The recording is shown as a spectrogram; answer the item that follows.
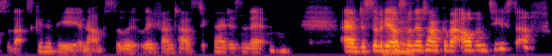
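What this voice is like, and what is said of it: Calm voice with an accent. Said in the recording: “We love listening to your calm voice ... It's the accent.”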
